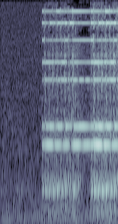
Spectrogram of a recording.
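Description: An old telephone bell rings in a loud, sustained electric trill after a quiet start, briefly dipping before ringing on.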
